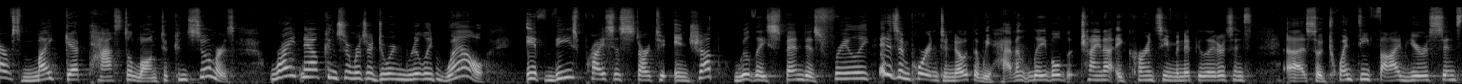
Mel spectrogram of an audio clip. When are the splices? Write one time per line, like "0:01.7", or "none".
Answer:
0:04.4
0:08.7
0:13.1

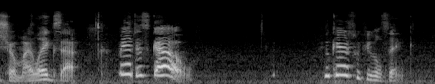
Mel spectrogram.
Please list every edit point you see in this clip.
0:01.3

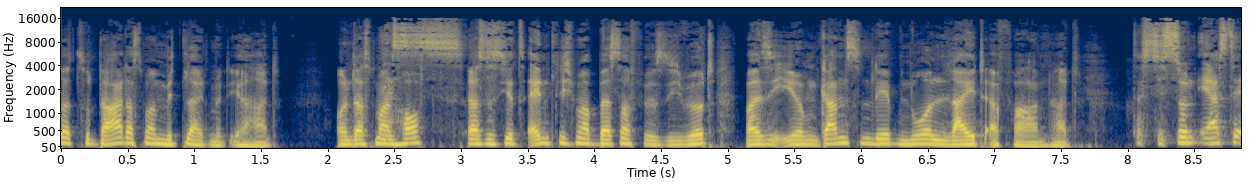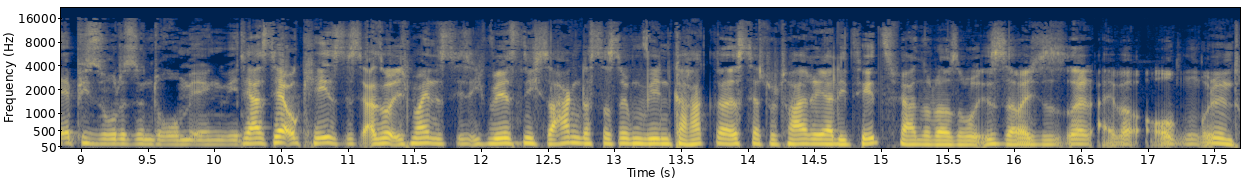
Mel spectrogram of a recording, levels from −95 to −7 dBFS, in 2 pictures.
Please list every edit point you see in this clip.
0:10.2

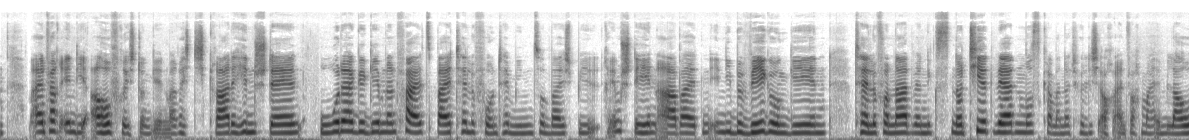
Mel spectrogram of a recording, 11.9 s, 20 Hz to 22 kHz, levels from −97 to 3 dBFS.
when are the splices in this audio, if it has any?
0:06.0

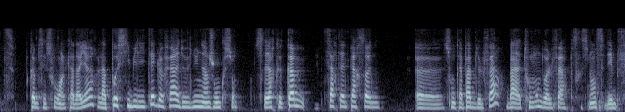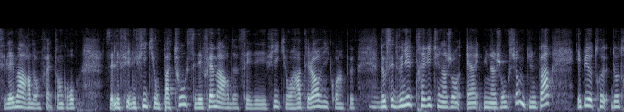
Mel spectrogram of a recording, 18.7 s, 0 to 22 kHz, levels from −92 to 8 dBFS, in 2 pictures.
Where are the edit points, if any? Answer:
none

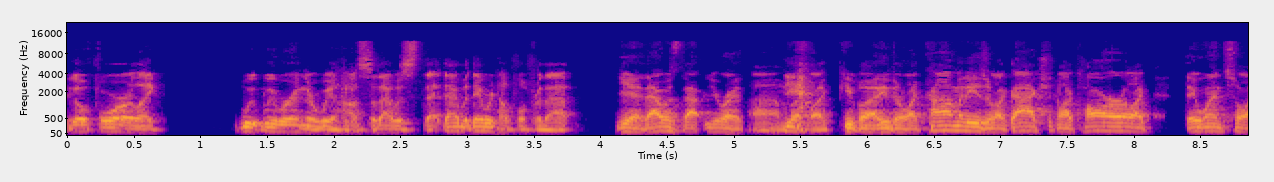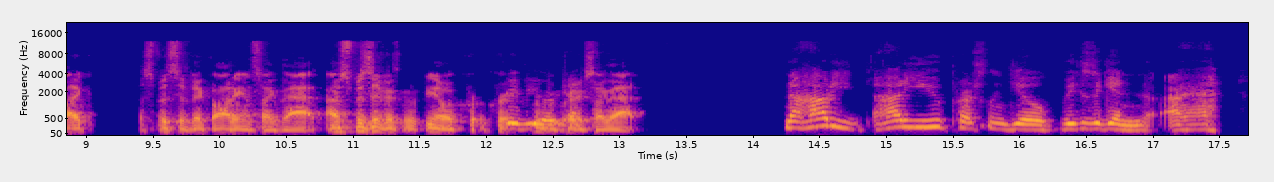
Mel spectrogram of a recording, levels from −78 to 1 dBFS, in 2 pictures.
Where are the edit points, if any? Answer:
0:03.2
0:05.0

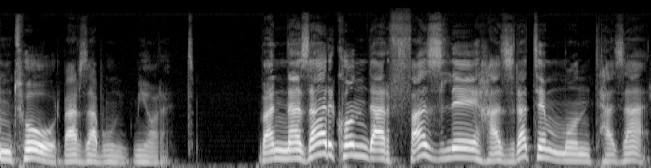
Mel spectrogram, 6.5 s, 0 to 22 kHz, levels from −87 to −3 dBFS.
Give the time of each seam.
none

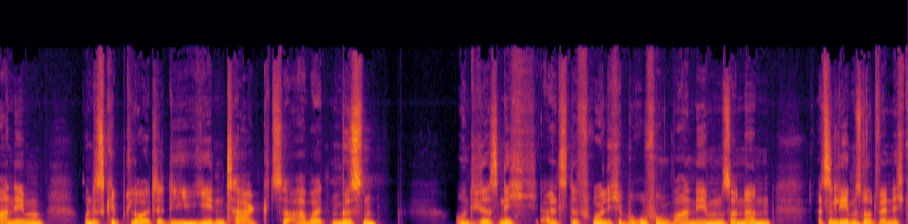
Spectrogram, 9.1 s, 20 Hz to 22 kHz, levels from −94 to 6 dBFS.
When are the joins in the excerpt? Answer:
none

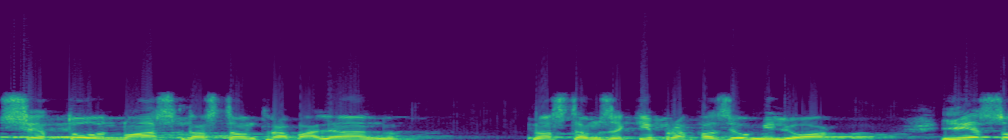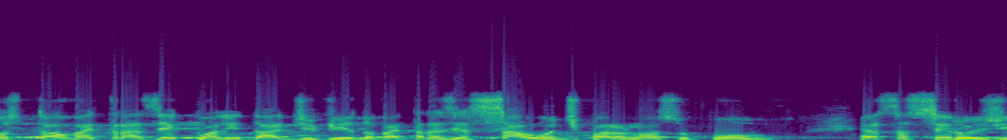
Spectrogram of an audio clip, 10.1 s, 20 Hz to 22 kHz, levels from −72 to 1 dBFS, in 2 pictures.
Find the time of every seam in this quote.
0:02.6

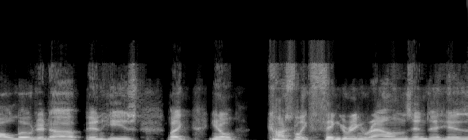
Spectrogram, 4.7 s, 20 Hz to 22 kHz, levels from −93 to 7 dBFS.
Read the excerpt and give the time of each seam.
none

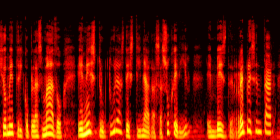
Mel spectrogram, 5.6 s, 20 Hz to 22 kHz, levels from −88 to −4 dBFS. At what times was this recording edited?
none

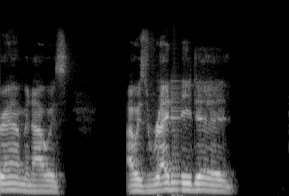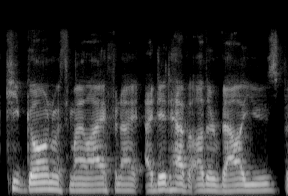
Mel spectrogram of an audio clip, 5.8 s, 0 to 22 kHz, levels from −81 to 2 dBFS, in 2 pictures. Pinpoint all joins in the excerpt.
none

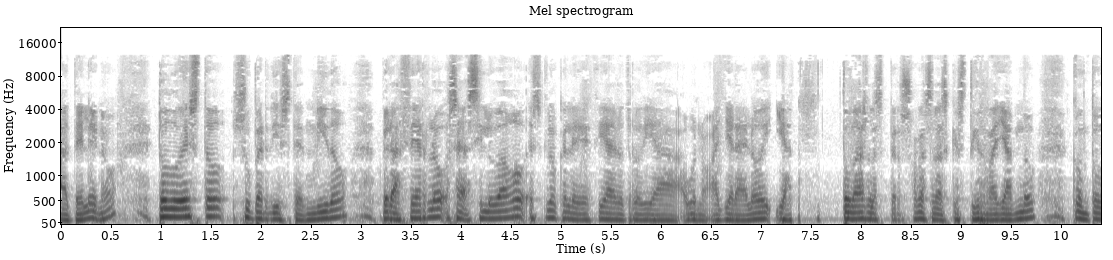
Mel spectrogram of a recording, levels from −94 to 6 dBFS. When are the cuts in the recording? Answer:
0:00.9

